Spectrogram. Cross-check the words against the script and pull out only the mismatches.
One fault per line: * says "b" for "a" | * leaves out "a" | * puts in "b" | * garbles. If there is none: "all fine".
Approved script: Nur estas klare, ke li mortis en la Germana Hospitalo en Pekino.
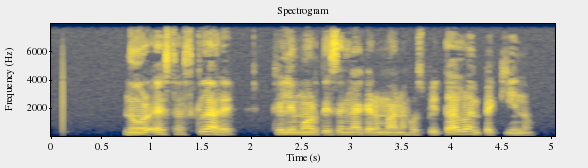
all fine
